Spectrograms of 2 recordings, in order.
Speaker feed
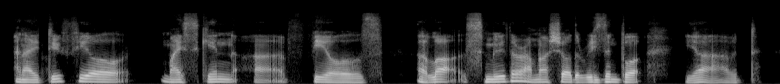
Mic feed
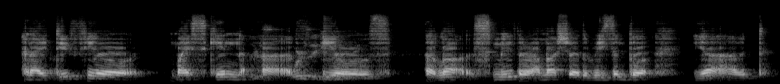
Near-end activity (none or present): present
